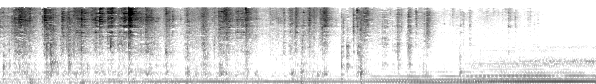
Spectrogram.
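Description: Cutlery and dishes clink at a home dinner table one evening, with bright, scattered metallic taps and scrapes crowding the first few seconds before fading into a steadier low hum. No one speaks.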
